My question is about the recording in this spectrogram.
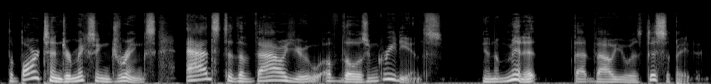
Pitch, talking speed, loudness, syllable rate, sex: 155 Hz, 150 wpm, -18 LUFS, 5.4 syllables/s, male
